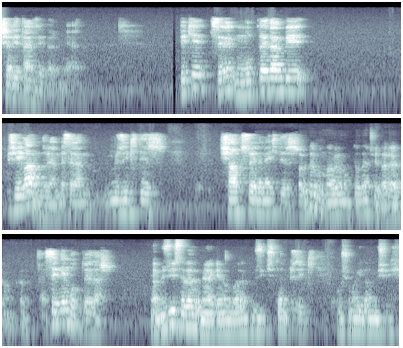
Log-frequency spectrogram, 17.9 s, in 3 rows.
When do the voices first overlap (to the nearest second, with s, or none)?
none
